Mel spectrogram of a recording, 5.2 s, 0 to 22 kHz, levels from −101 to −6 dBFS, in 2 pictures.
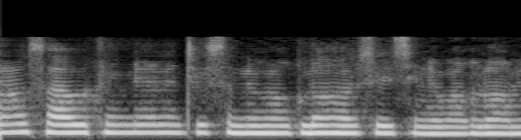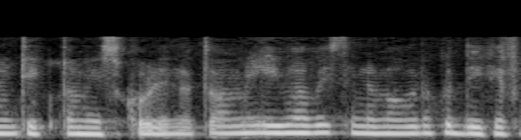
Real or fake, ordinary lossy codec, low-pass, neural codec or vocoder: fake; none; none; codec, 16 kHz, 1.1 kbps, Voila-Tokenizer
